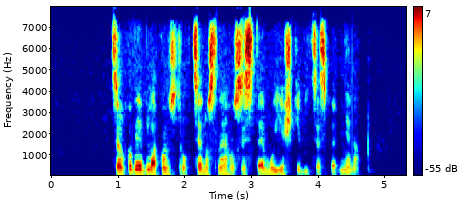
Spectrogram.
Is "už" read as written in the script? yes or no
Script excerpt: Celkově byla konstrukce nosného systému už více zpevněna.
no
